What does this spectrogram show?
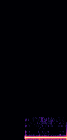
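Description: A steady, mid-pitched telephone ringing tone as a host calls a listener begins abruptly after a brief silence and holds unbroken at an even, fairly loud level until the end, with no voices present.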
